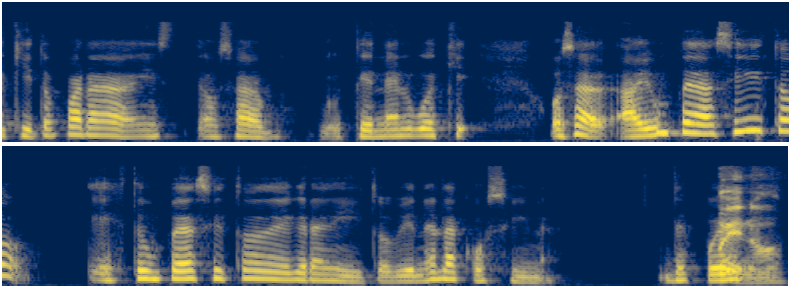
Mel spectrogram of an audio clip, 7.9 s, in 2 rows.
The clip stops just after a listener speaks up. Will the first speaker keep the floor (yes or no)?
yes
